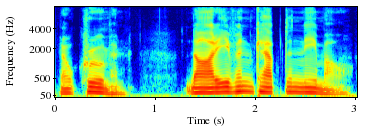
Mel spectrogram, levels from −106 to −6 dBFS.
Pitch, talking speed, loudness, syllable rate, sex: 105 Hz, 120 wpm, -21 LUFS, 4.2 syllables/s, male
